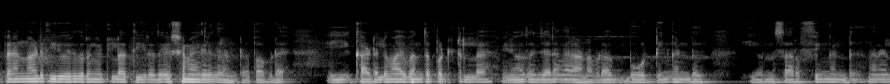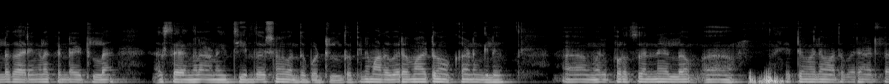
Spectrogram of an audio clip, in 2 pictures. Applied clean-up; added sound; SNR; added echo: none; none; none; none.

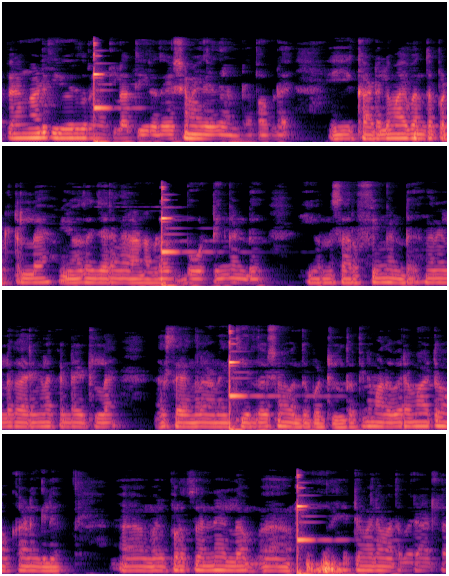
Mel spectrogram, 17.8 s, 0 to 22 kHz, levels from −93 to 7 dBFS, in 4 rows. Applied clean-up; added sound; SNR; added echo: classical method WPE with log-MMSE.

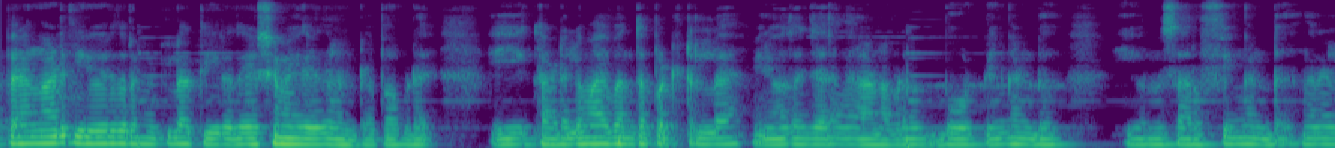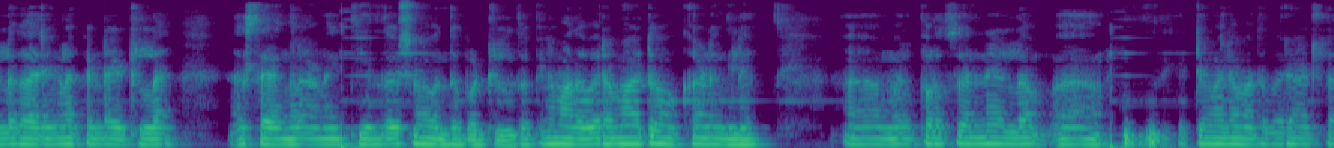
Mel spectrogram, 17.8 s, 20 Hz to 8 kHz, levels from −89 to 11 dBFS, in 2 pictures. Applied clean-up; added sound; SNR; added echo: neural mask model DeepFilterNet 3.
